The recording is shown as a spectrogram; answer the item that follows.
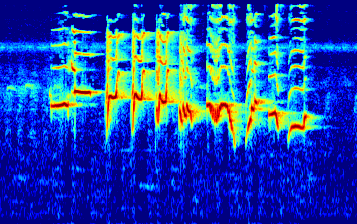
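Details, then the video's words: Oriental magpie-robin calling out a rival with a loud, continuous two-and-a-half-second run of about nine bright whistled notes, warbling and slurring downward toward the end, in a quiet setting. "NGEPLONG TERIYAKAN KACER MEMANGGIL LAWAN"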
